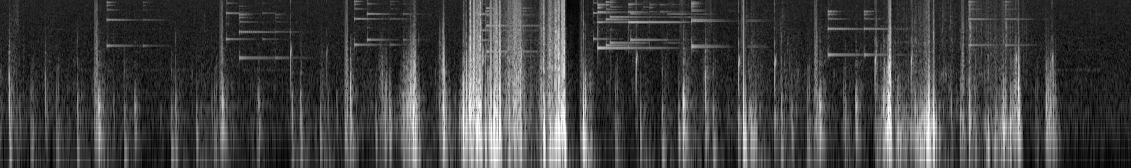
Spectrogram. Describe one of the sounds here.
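Short bright pops sound as video game items are picked up.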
